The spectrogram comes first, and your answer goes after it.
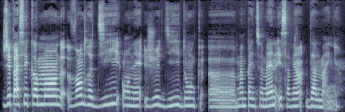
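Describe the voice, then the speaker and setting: Woman with gravelly fry. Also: mid-range voice, fairly even intonation, slow pace, darkish tone. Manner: chatty, addresses viewers directly, frequent hesitations. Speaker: nail educator. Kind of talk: casual product haul vlog.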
